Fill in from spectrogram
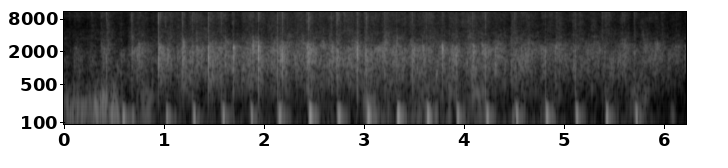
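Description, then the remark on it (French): An audience applauds Louis Gallois and a fellow speaker after their talk, a dense patter of many hands clapping with a roughly regular rhythm throughout, moderately loud and without any talking over it. “Louis Gallois, Thierry louis on peut les applaudir.”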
